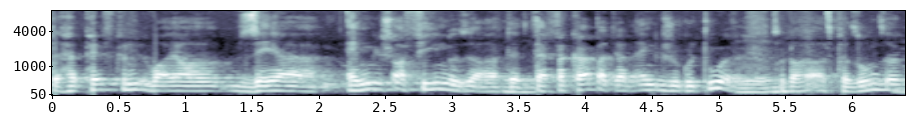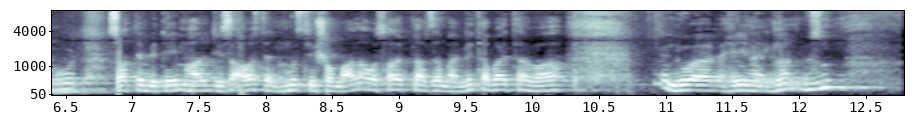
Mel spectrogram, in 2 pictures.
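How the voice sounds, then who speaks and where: A man talks at a fairly quick pace, his pitch fairly high with ordinary variation. Background noise is noticeable. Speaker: former automotive project manager. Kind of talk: interview, personal recollections. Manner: halting.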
